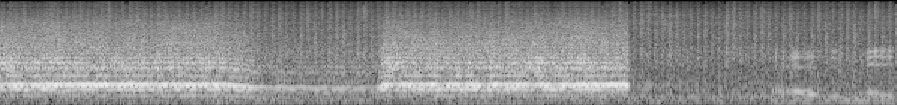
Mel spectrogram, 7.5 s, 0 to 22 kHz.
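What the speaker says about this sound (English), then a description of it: "First running with 10 cars, all empty. Still fairly light for this locomotive, obviously." A locomotive pulling 10 empty cars in the RailRoads Online video game, its whistle sounding in two long loud blasts over a rumbling run, then quieter rolling with brief fainter tones near the end.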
